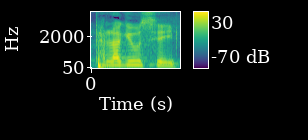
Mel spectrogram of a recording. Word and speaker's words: 펠라기우스: 하나는 펠라지우스, 펠라기우스라는 사람이 있고, 미국 발음으로는 펠라지우스고, 한국은 펠라기우스라고 그러고, 어거스틴이 있었어요.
